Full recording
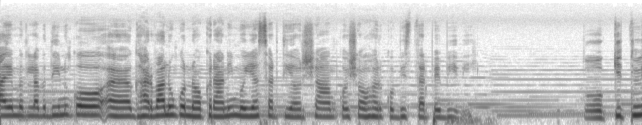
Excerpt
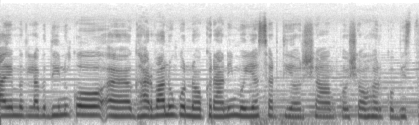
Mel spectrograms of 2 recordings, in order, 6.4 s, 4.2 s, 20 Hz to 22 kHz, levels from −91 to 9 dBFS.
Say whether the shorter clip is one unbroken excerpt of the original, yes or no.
yes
